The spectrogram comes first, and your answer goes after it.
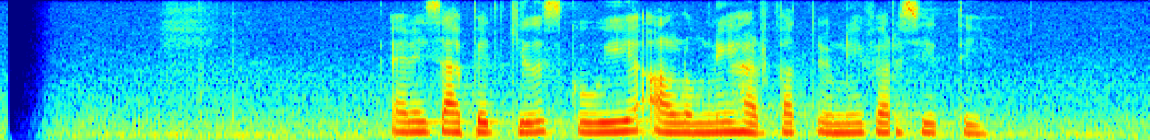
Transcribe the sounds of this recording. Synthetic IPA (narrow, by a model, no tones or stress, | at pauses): ʔelisab̥ɛt̪̚ɡ̥ilskuwia̰lumniɦarfat̪unifɛrsit̪i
